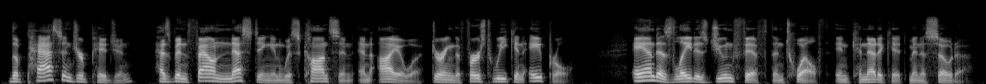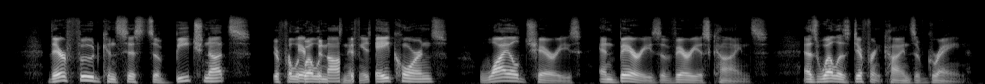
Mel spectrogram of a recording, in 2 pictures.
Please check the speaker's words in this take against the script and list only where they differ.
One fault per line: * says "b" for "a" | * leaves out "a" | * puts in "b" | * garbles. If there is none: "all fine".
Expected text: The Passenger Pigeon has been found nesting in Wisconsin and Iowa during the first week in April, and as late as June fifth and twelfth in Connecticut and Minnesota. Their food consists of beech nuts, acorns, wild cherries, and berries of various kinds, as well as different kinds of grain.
* leaves out "and"
* garbles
